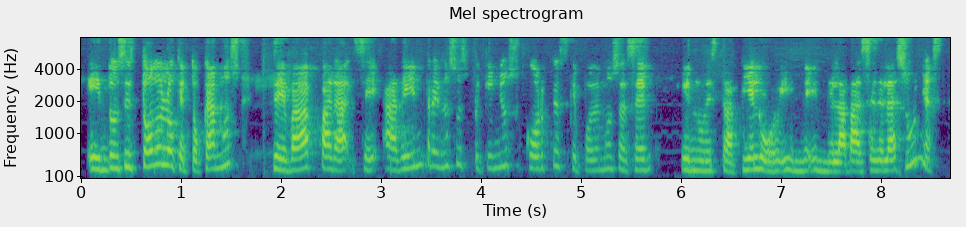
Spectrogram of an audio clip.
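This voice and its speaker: A woman doctor explains a health topic as a guest on a talk show, taking her time and pausing on fillers. Her voice sits a little high and sounds husky and breathy, recorded dry and close. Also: no room sound. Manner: explains patiently, with many fillers and restarts.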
